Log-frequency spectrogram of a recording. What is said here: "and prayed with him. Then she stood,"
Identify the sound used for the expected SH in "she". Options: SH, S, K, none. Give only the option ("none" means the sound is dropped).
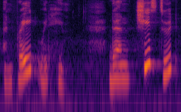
SH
